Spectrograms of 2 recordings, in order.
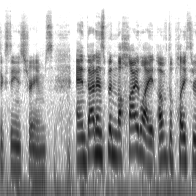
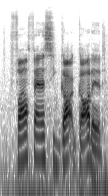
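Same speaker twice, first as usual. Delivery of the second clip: ordinary talk, nothing marked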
